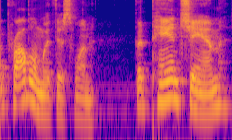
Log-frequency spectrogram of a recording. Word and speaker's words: Pancham: with this one but Pancham seemed like the correct way to pronounce this to me before I read my handbook and discovered that the last a is soft I don't like this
